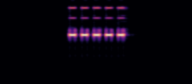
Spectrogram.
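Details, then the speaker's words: Noumic EDA/GSR biofeedback monitor in sound mode, measuring hand skin electrical properties: five quick beeps at one unchanging high pitch, the no-change tone meaning relaxation level stayed the same over the last three seconds. "the no change in pitch sound means that your level of relaxation remained unchanged"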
